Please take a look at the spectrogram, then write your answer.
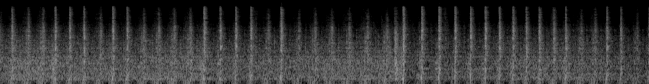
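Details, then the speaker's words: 1950 John Deere Model A, first start after about six years sitting; plugs were wet from flooding, blown off and refitted: slow, sharp, uneven exhaust popping about six beats per second as it catches; rough running after flooding, small manifold-to-pipe leak. "they were wet so it was flooded I blew them off put them back in we'll try it again"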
